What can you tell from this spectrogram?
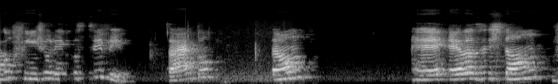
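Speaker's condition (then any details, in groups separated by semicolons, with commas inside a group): No condition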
